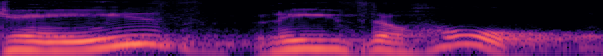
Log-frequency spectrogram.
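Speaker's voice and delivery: hushed, swooping cartoon villain voice, "hole" drawn out. Recalling what the class float's supervisor would say to Dave, in a Simon Barsinister voice. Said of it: "he would say in the voice of Simon Barsinister".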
